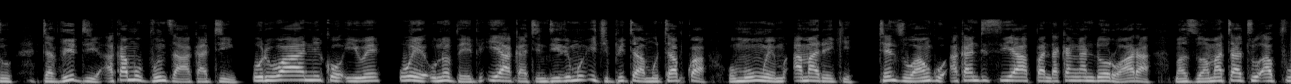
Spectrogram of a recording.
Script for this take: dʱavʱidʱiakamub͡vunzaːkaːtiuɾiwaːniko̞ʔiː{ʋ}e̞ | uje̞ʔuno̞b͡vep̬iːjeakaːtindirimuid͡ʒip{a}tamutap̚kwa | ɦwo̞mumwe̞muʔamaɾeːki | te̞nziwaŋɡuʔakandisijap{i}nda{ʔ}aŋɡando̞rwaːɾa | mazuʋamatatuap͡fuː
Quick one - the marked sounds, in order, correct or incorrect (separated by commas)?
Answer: incorrect, incorrect, incorrect, incorrect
